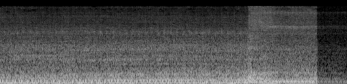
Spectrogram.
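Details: Husqvarna 22V46 riding lawn tractor, bought with a reported smoking engine, parking brake on, 12.5 V battery: the small engine starts quickly and runs steady and even with a low regular beat, then briefly revs and cuts off cleanly, a normal start and rev.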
